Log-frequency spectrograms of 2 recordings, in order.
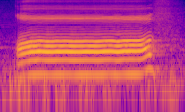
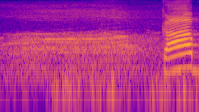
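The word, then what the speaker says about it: قاف: কফ। কাপ বলবে না, কেমন? কি বলতে হবে? এটা মোটা। এটা কাপ বললে পাতলা হয়ে যাবে, আর এটা হচ্ছে মোটা উচ্চারণ।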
